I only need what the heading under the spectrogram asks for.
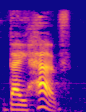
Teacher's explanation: Because stressed the auxiliary verb have, the H sound is pronounced.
